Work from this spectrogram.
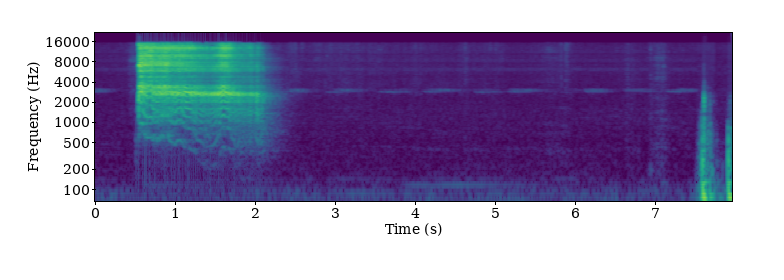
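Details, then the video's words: One drawn-out, rasping frog scream of about one and a half seconds, followed by quiet and then a couple of sharp knocking sounds at the end. "Screaming frog funny frog sounds"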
